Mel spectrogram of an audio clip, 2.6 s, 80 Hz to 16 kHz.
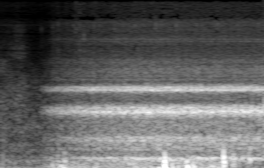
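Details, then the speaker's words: H Calory diesel heater about 4 minutes into running, reading 112° and still warming, drawing about 30–60 W after a 140 W startup. Steady fan hum with a constant high whine and soft irregular ticking; running normally. "if you can hear that clicking that's part of the startup process and you can hear the fan spinning higher and higher"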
